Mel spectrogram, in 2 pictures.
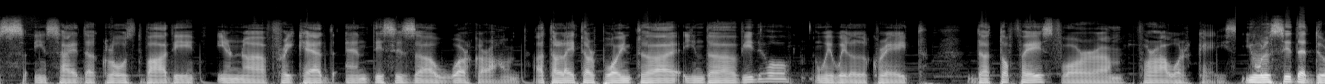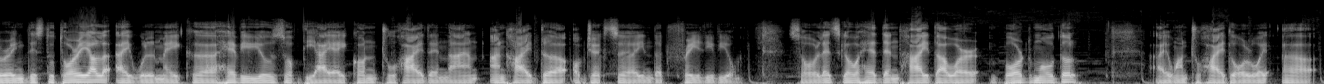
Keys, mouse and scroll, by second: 23.4 click.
